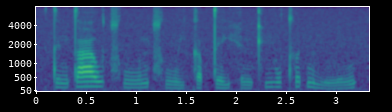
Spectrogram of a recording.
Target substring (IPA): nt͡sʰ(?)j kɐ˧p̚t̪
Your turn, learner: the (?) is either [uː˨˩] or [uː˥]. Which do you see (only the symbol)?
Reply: uː˨˩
